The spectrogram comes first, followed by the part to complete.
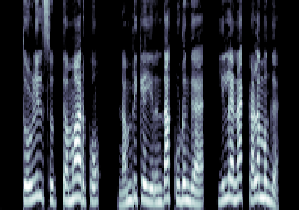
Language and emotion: Tamil, angry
